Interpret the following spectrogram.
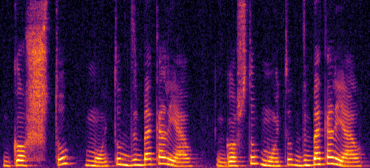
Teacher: When we've got in European Portuguese letter S situated just before consonants like D, T or P, it sounds like sh.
